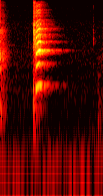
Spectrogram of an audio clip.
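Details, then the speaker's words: A single brief, high-pitched squeaky sneeze from an adult woman during an audiobook reading, with a tonal squeak and no deep explosive part; she says it is how she always sneezes. "sneezing yes that's how I sneeze I know it sounds like I stepped on a mouse but anyways thank you mother for this weird sneeze"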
